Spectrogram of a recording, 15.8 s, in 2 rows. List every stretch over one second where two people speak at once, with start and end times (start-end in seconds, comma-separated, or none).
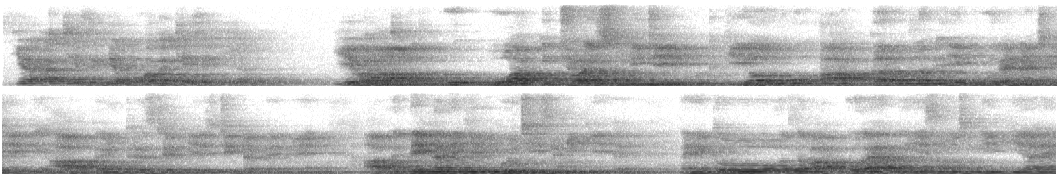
none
